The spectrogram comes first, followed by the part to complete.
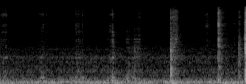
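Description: Dressmaking scissors cutting through cloth in a run of short snips, with a sharper click near the end.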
